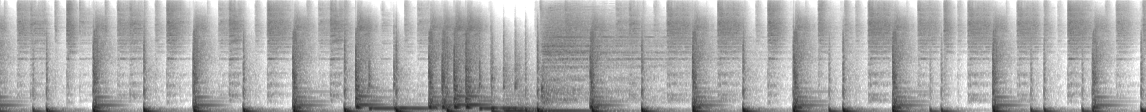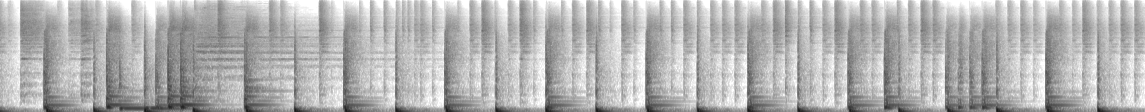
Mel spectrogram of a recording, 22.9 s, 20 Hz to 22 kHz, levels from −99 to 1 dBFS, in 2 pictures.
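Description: No technical faults occur at any point in the music, so there is nothing to describe in time order.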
